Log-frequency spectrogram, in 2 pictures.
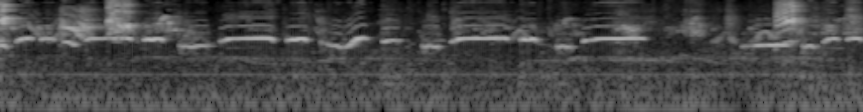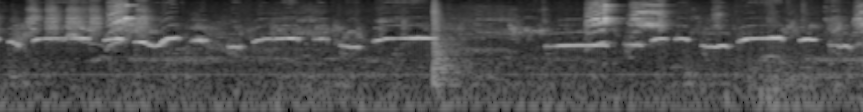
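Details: Tame three-year-old male cockatiel serenading its owner with a long run of clear whistled phrases: looping, up-and-down notes repeated in quick succession, broken by brief harsher chirps and one sharp click.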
